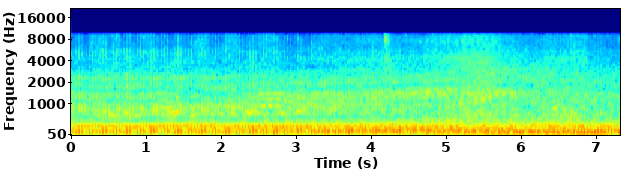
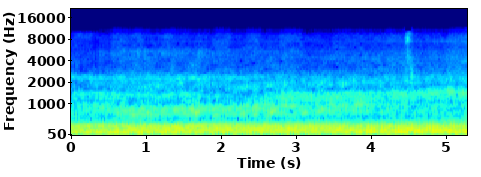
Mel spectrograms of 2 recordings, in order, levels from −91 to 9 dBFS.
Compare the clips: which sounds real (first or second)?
first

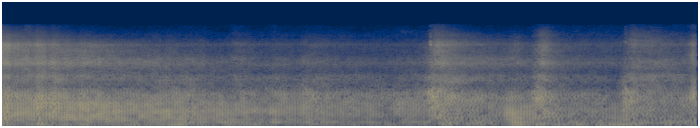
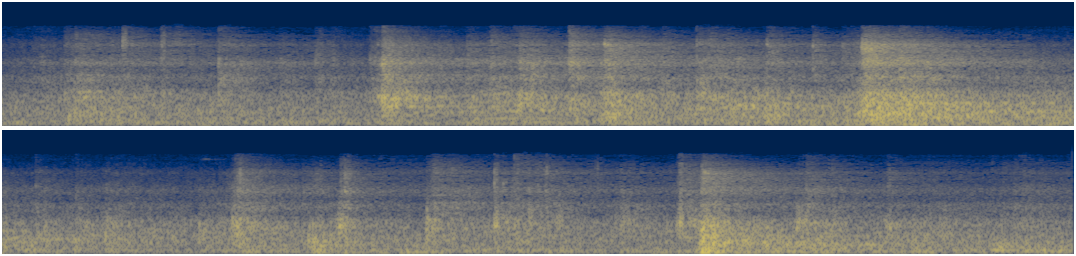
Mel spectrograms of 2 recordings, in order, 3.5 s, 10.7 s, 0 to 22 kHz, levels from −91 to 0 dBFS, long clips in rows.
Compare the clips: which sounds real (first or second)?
second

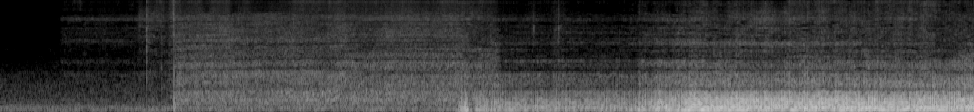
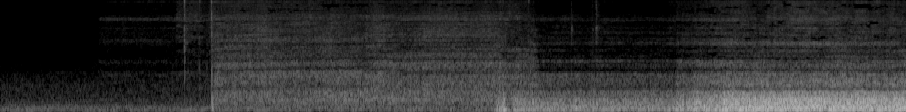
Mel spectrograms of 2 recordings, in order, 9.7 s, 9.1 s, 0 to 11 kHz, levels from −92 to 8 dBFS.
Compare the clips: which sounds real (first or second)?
second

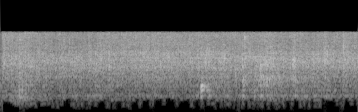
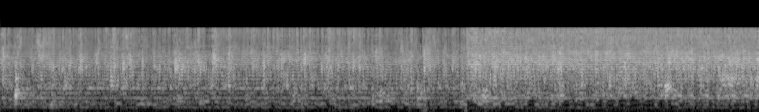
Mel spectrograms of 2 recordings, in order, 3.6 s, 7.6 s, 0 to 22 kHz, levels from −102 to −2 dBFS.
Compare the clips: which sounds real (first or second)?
first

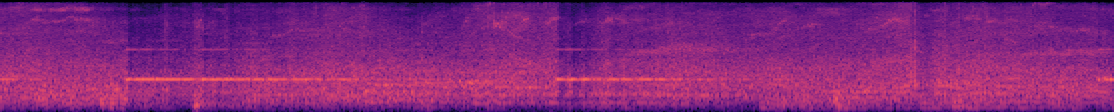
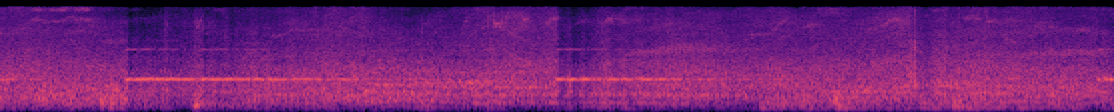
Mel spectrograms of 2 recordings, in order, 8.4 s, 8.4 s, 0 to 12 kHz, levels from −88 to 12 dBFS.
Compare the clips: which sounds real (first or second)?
first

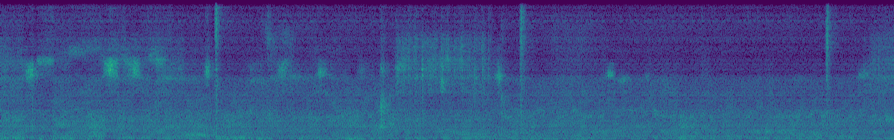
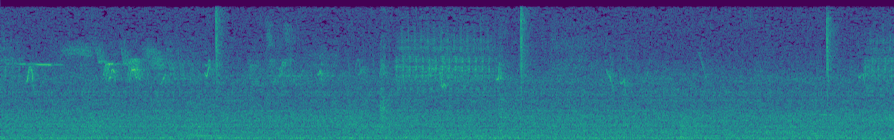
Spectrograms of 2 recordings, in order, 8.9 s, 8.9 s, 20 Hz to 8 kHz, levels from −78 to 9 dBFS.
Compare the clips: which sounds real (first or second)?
second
